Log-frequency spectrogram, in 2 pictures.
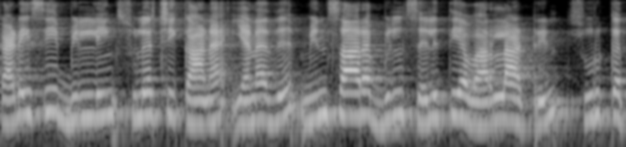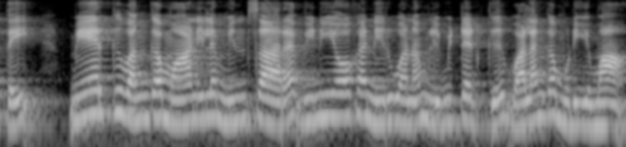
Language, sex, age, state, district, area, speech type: Tamil, female, 60+, Tamil Nadu, Tiruchirappalli, rural, read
